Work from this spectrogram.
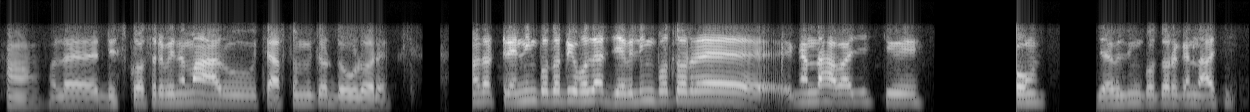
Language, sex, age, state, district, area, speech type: Odia, male, 30-45, Odisha, Sambalpur, rural, conversation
